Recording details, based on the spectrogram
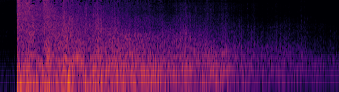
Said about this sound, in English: According to one witness at his deathbed, at about five in the afternoon, there was a clap of thunder.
